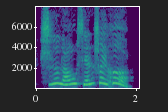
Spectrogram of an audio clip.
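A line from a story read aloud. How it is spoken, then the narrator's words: Shouting. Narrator (Chinese): 湘云喊道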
